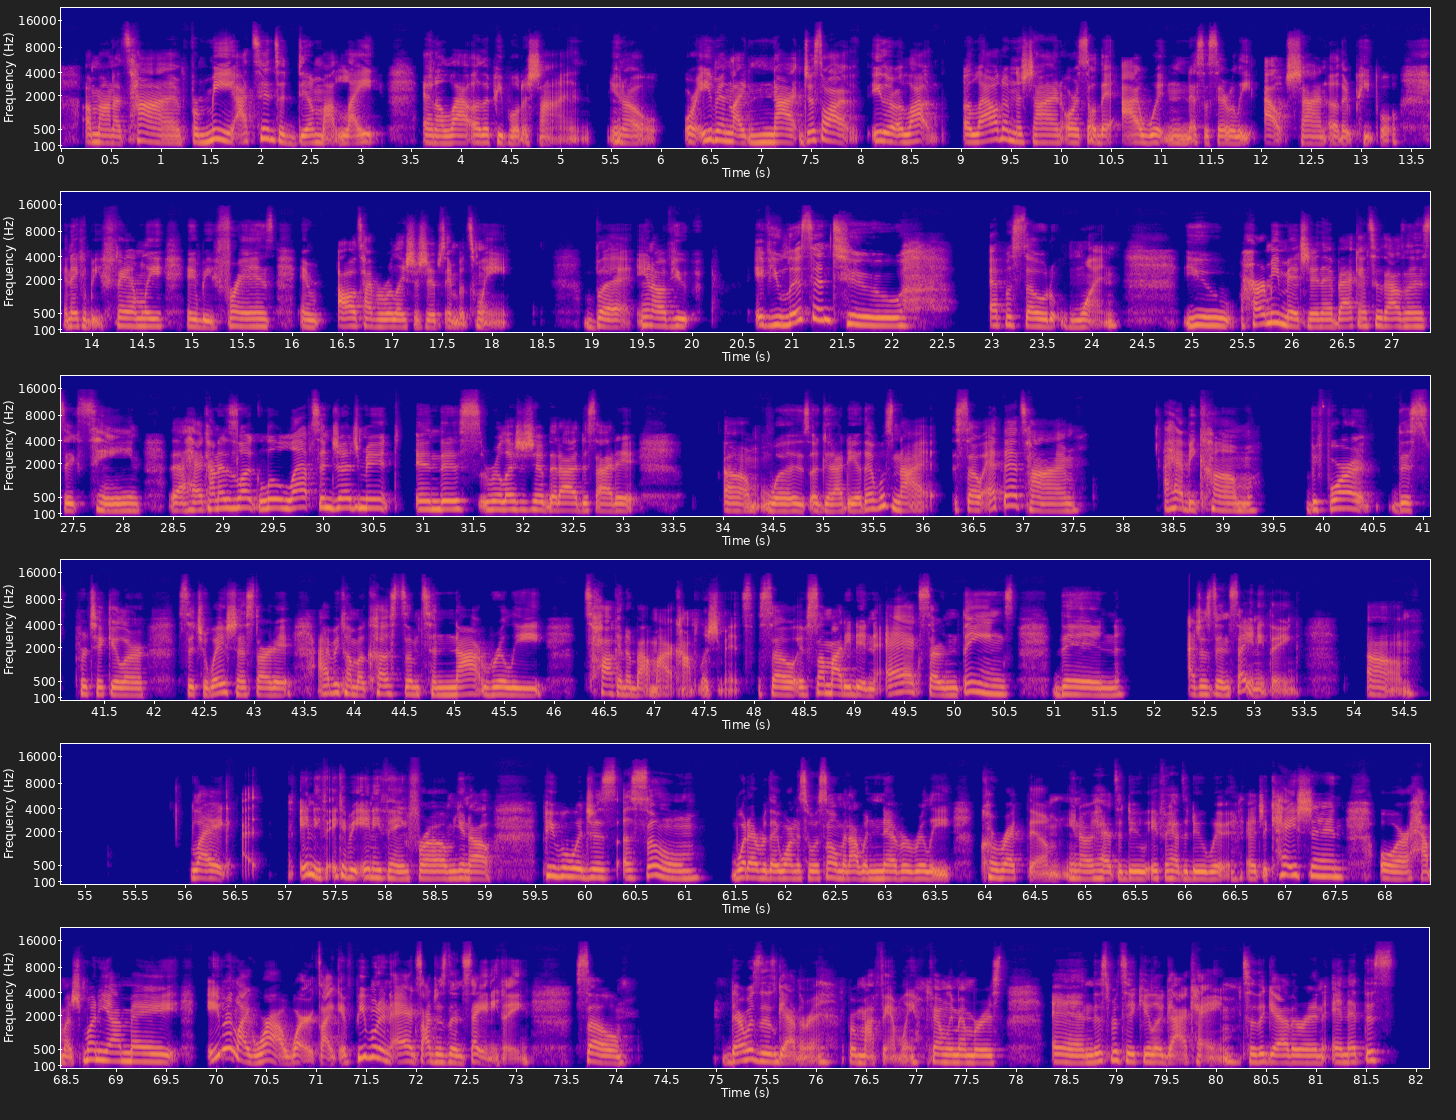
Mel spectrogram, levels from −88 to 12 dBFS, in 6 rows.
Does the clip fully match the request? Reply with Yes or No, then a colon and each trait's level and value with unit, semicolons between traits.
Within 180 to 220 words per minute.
No: average, 160 wpm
